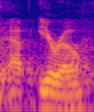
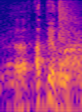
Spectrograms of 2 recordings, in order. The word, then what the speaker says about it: Apéro: App Eero. Yes, this is good. This is good. Yes, well, how do you say that? Apéro. Apéro. Apéro.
